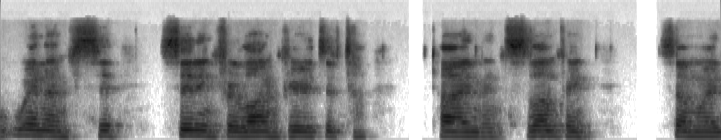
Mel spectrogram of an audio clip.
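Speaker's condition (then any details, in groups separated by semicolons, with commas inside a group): Parkinson's disease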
